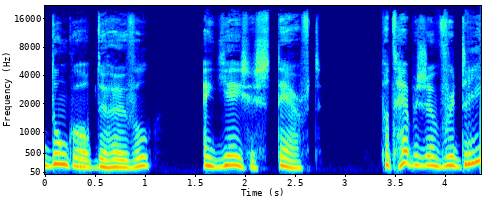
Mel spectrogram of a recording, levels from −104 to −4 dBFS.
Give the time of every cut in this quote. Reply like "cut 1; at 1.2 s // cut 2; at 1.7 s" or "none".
cut 1; at 3.2 s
